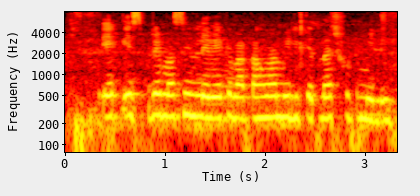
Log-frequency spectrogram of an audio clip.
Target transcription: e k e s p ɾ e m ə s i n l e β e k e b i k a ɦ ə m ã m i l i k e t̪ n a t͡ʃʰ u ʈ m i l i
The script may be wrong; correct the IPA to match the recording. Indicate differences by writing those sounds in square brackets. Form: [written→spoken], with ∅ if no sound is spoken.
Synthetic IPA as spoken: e k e s p ɾ e m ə s i n l e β e k e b [i→a] k a ɦ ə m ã m i l i k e t̪ n a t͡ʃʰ u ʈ m i l i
